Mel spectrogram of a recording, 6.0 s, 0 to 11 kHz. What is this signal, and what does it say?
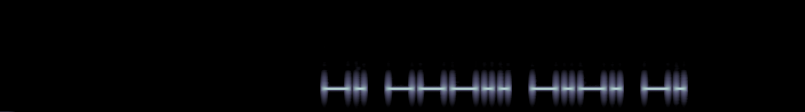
Morse code, heard as a keyed tone, about 20 wpm, 700 Hz. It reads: N8CN
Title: USA Call Signs - 4 Characters - Repeated 2x - 20wpm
